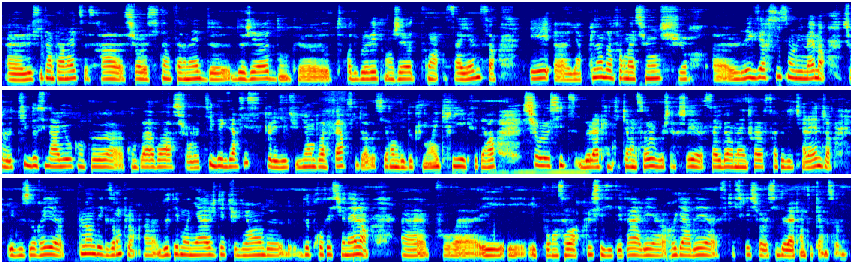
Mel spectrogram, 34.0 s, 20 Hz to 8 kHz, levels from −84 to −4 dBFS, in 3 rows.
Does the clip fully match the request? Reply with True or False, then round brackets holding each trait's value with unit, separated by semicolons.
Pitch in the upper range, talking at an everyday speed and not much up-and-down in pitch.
True (195 Hz; 195 wpm; 2.0 semitones)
